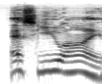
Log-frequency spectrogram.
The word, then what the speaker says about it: Sui: So S-W-E-E. Yeah. Sui. It's sort of, yeah. Do you know what I mean? I'm guessing anyway. That's what it's saying here. Okay. So Sui, what is it?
